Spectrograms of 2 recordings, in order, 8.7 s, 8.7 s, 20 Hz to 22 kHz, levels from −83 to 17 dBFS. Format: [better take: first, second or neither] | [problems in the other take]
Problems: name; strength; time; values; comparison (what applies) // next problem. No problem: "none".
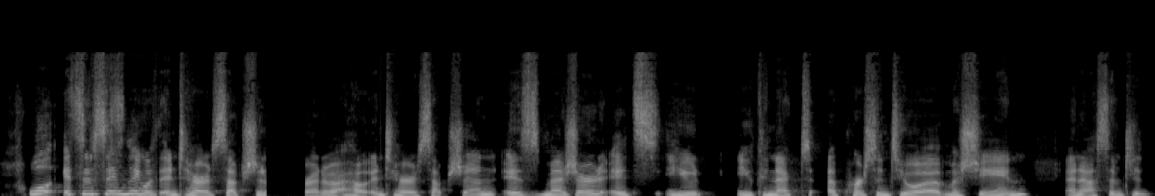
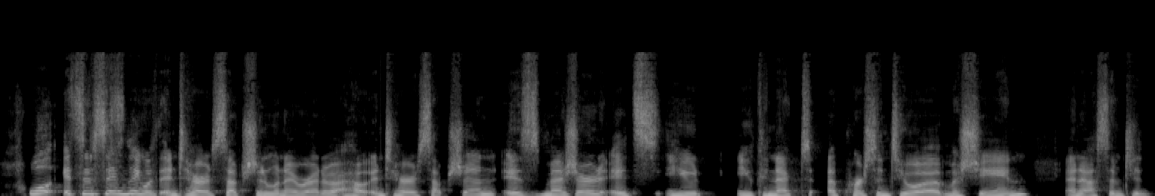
second | audio cutting out; at 2 s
